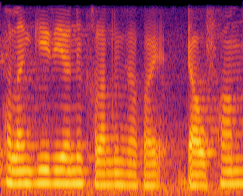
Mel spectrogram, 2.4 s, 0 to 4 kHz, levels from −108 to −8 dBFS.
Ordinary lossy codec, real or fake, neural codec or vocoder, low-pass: none; real; none; 3.6 kHz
